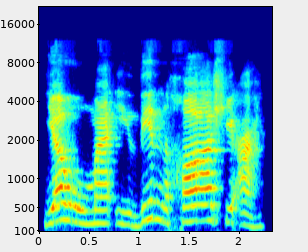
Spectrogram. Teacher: Tanwin ketemu kha itu dibaca jelas, izhar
